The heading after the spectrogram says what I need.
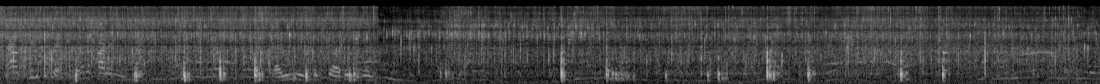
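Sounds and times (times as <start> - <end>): food sizzling in a wok: 0.0 - 11.0
ladle scraping a pan: 4.4 - 9.8.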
